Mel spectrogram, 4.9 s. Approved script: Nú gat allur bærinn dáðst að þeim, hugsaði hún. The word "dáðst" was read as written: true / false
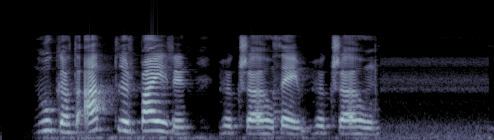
false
